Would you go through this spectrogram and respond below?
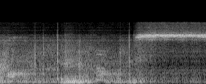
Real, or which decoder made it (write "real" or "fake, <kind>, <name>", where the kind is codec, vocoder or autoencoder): fake, codec, ZipCodec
